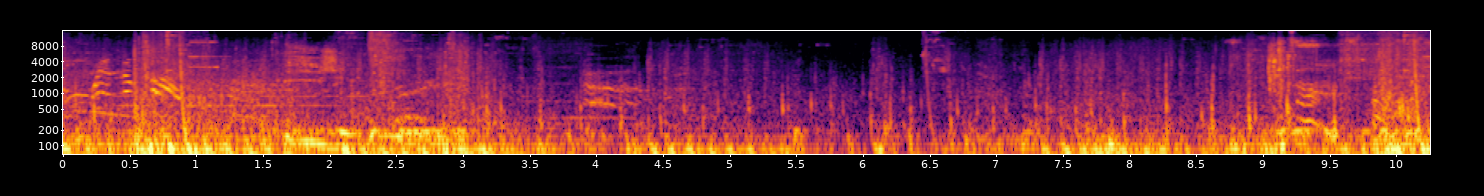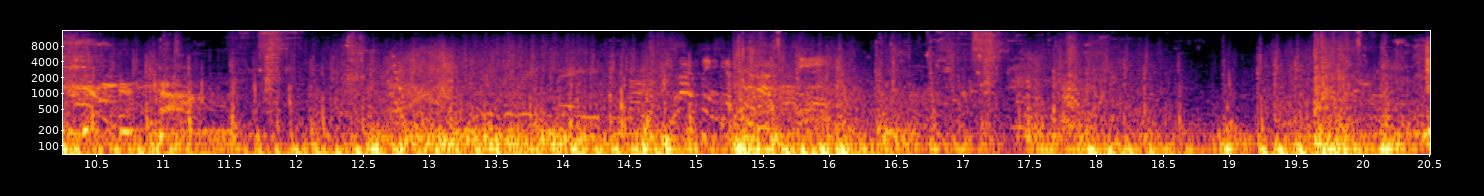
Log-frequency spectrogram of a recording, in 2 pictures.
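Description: Grenades burst with heavy booming explosions, again and again.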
